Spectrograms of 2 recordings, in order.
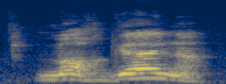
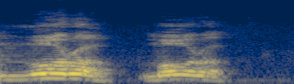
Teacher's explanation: Morgen en allemand, le G disparaît, la dentale disparaît, ça devient Moro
